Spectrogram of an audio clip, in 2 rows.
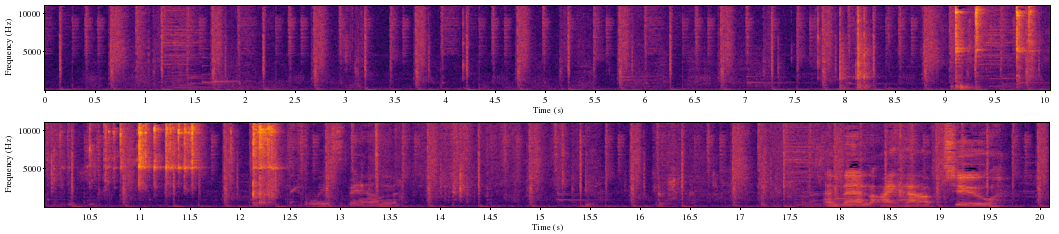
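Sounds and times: metal washers clinking: 9.0s - 12.5s
paper rustling: 13.8s - 14.9s.

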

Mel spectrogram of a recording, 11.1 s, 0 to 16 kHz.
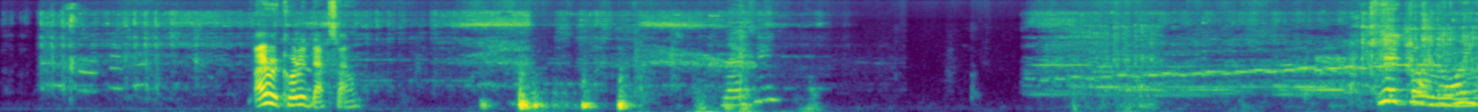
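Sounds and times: crackly slurping through straw: 0.3s - 2.0s
voice: 1.9s - 2.7s, 5.3s - 5.9s, 10.3s - 11.0s.

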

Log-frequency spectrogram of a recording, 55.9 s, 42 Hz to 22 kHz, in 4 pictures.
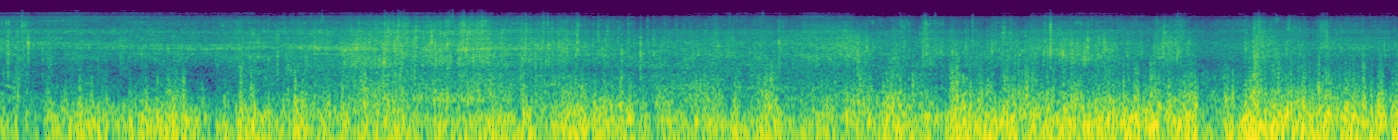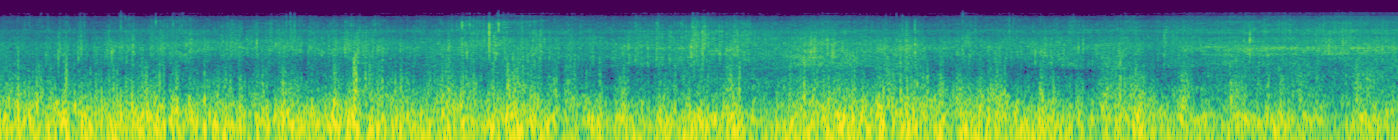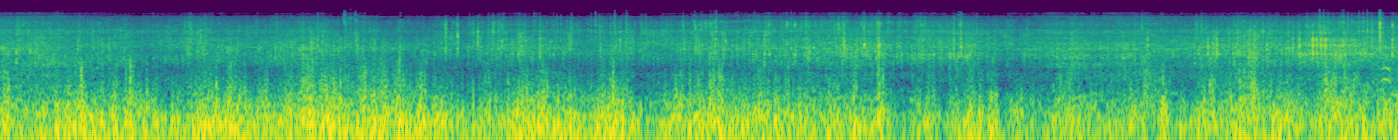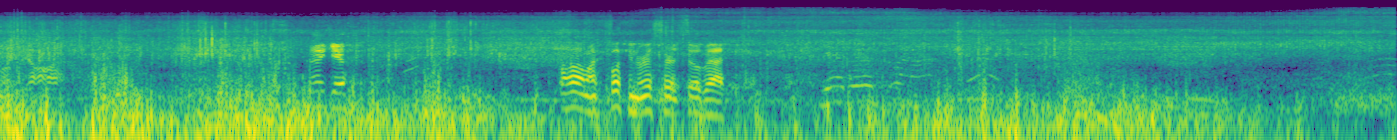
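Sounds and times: bike clicks and rattles: 0.0s - 55.9s
tyres rumbling on dirt: 0.0s - 55.9s
wind buffeting microphone: 0.0s - 55.9s.

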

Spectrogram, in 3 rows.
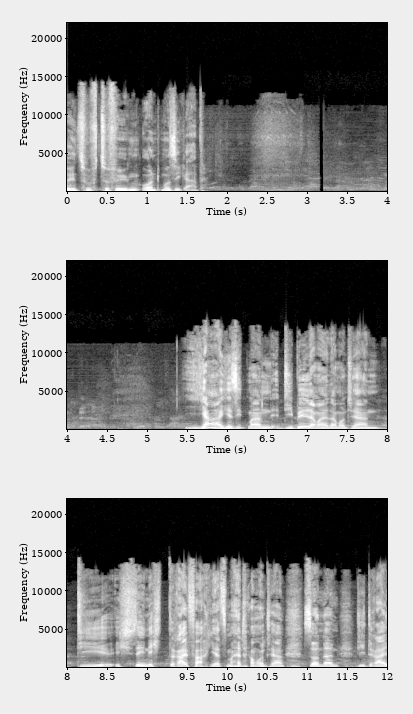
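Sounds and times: murmur of background voices: 0.0s - 12.0s.

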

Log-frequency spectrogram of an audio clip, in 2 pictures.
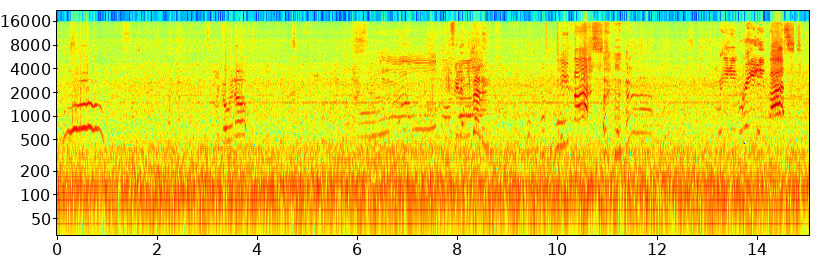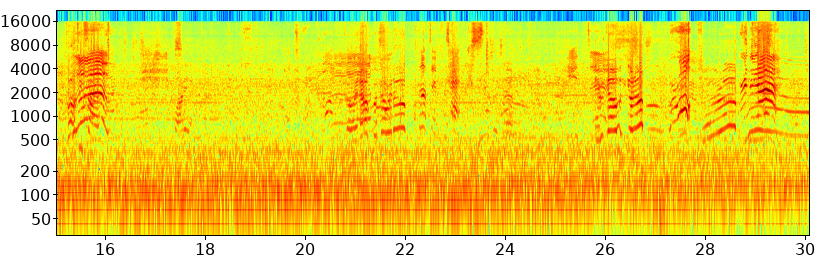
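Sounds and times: jet engines rumbling in cabin: 0.0s - 30.0s
children's excited voices: 27.1s - 27.9s, 28.7s - 30.0s.

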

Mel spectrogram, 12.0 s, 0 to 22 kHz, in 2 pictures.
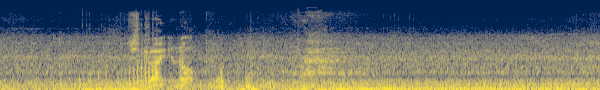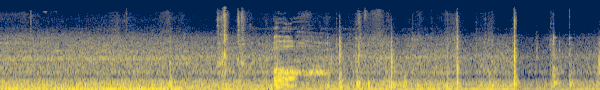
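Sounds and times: van engine idling: 0.0s - 12.0s.

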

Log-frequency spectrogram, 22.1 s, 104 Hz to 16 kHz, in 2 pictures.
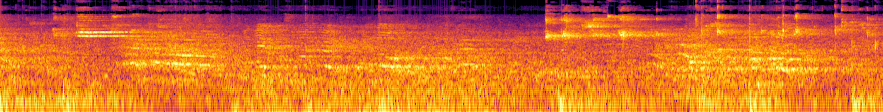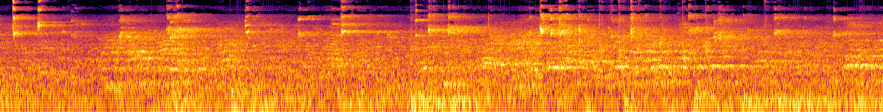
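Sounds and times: voices echoing in gym: 0.0s - 22.0s.

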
